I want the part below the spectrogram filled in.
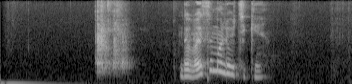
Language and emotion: Russian, neutral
